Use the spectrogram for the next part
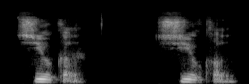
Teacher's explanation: Pero esta destaca también por tener una letra Z en la escritura que se pronuncia con el africado TS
